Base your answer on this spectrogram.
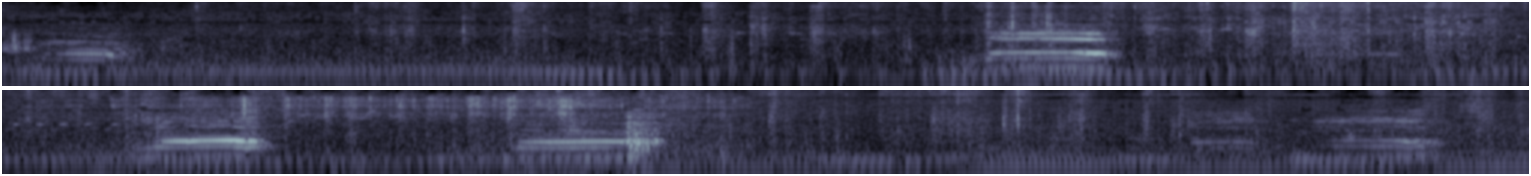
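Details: A herd of cattle crossing a river toward their pen gives repeated moos, about five across the stretch, each short, harmonic and level-pitched, spaced several seconds apart over rustling and water noise.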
